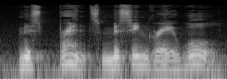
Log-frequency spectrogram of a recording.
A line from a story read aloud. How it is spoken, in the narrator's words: She said, and her voice shook with horror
